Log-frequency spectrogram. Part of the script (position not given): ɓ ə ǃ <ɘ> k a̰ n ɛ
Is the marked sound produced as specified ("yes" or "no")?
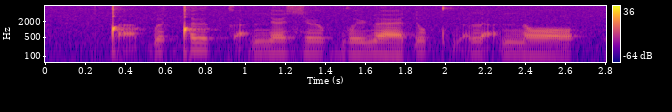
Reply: yes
